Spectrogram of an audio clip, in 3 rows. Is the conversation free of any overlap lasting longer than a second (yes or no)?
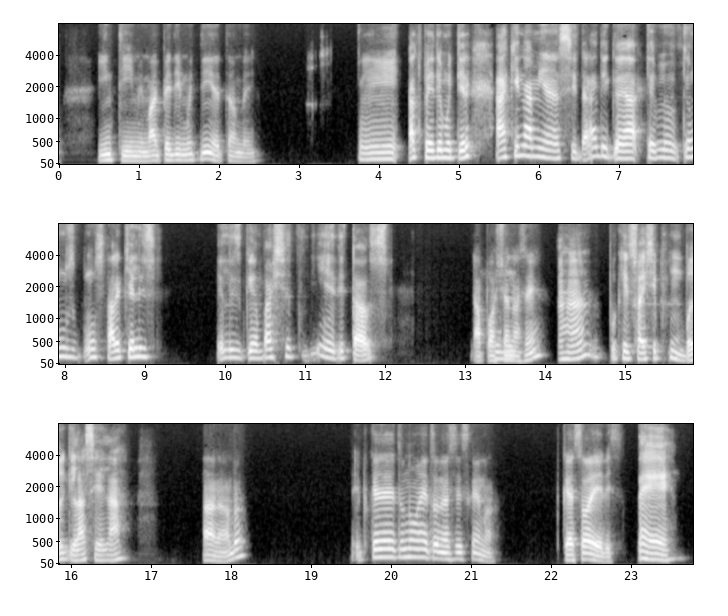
yes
